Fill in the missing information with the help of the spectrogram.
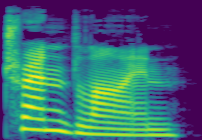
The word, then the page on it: trend line: American English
